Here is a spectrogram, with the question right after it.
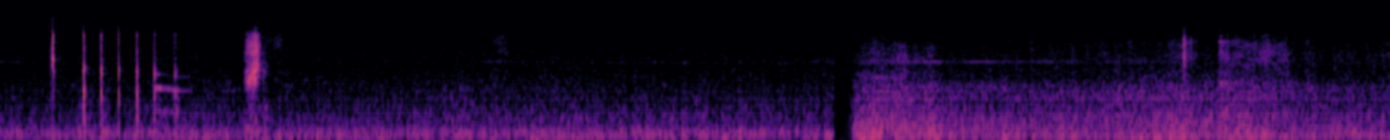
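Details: Domestic cat giving one clear rising meow after a burst of sharp clicks, followed by a quieter stretch with a louder broadband rushing noise in the second half.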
